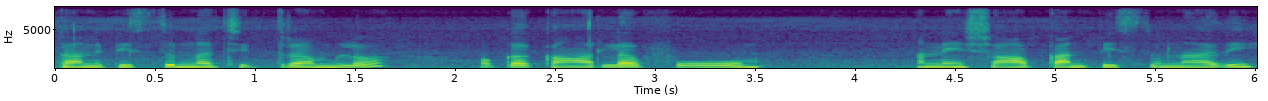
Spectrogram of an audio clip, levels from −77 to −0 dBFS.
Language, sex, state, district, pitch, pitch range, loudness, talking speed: Telugu, female, Telangana, Mahabubabad, 230 Hz, 220-240 Hz, -17 LUFS, 80 wpm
